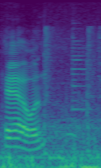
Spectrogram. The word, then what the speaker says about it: Cowan: and kicking the goal i think the correct pronunciation there andrew it's cowan let's get that right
